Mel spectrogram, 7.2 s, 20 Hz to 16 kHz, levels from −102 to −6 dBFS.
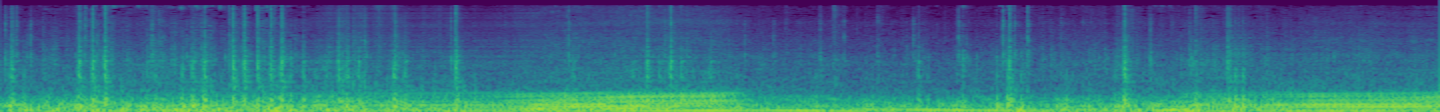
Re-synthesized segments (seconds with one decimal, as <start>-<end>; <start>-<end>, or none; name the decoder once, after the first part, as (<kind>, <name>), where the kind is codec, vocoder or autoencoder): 1.6-2.7 (autoencoder, DAC-VAE)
